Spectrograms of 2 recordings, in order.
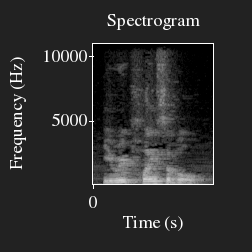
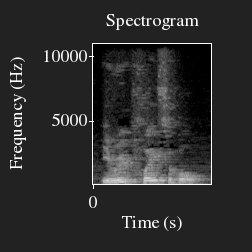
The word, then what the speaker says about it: irreplaceable: 먼저 이 단어에는 강세가 두 곳에 놓여 있습니다.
